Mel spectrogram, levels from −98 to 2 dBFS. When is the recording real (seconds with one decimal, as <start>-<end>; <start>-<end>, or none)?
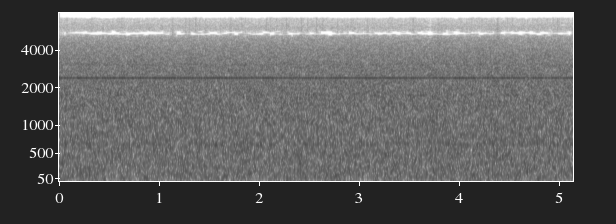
0.0-5.1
